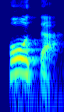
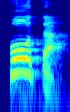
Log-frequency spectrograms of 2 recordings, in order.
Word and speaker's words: jota: The letter J in Spanish is pronounced Jota. Jota.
